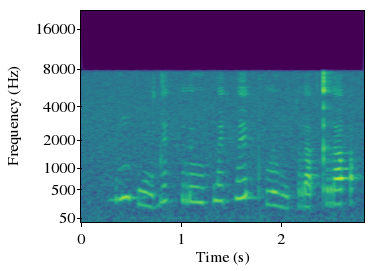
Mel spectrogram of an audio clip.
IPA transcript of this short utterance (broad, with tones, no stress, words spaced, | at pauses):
bɯ˥˩ŋkwuː˩˦de˥˩k̚ prɯː˧kwe˦˥k̚ we˥˩ʔpʰlɯ˨˩ŋ pra˨˩k̚tra˦˥ʔ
